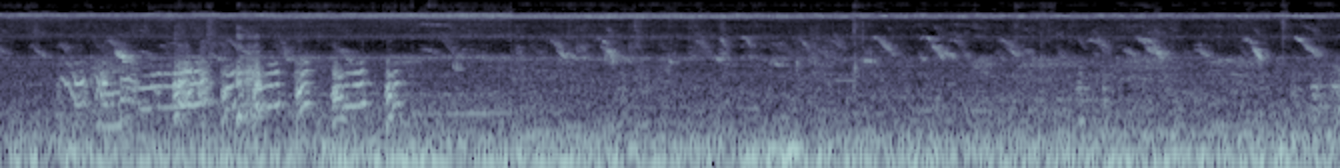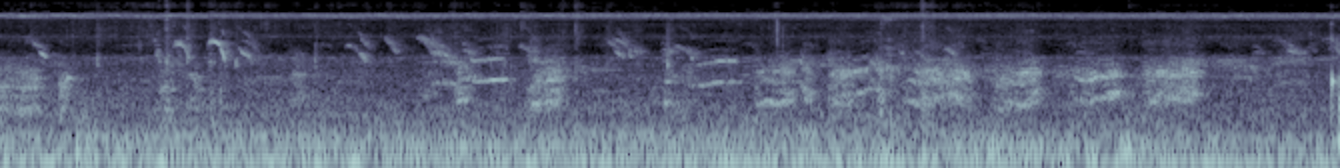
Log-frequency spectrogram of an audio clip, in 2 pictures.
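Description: Chickens in a farm coop clucking and chattering in repeated short bursts over a steady background hum, several birds at close to middle distance, with no talk.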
